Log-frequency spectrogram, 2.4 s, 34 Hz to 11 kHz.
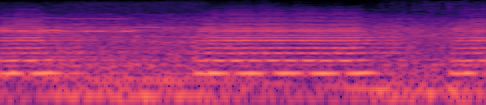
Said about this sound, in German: Los, drück mal auf die Hupe. Aber Stufe 1. Na, du mach schon!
